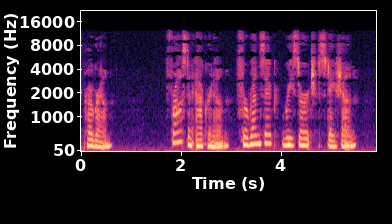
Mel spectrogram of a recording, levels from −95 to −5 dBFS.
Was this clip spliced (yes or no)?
yes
